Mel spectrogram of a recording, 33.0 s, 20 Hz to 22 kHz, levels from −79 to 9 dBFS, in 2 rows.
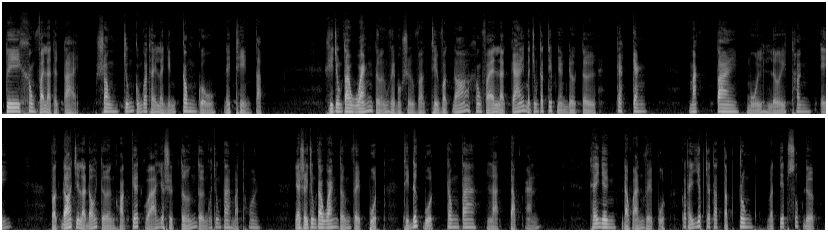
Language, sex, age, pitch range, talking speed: Vietnamese, male, 60-79, 85-130 Hz, 180 wpm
